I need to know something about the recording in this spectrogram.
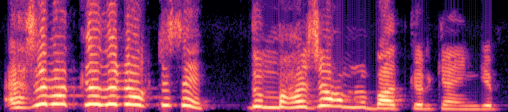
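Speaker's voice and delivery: mom scolding. Retold or imitated. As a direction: snap at the daughter like an angry mom. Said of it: "mummy मेरे को बीच में डांटती है". (डांटती हुई मम्मी, ऊँची और तेज़ आवाज़ में)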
